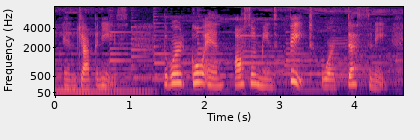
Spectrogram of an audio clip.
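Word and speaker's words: 五円: The most preferable amount to offer is 5 yen, which is pronounced goen in Japanese. The word goen also means fate or destiny.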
